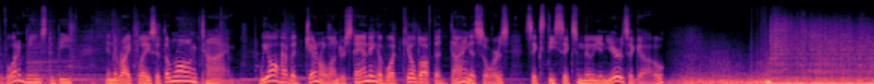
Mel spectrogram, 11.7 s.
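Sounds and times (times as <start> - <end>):
speech: 0.0 - 9.4
asteroid impact explosion: 9.0 - 11.6.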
